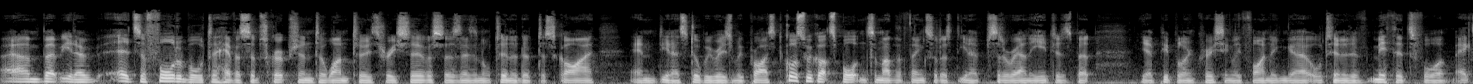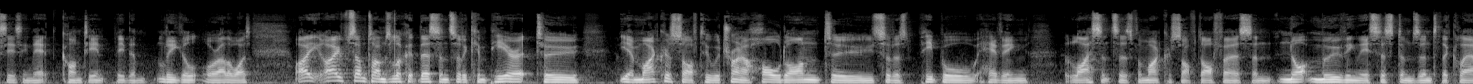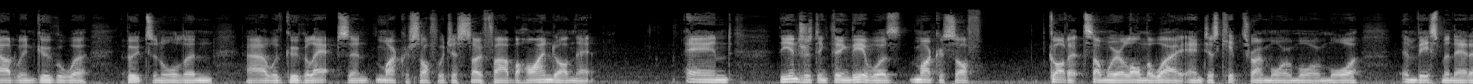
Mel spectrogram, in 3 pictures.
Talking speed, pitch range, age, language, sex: 200 wpm, 90-100 Hz, 30-49, English, male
